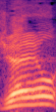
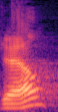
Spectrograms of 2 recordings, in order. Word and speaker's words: Jael: Jael, if it's a single syllable, Jael, it's mountain goat. But if it's two syllables, as I suspect, Yah-el, you can all translate that, Yah is God.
